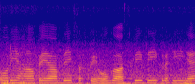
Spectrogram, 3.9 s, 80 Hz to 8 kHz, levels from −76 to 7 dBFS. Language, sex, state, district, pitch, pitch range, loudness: Hindi, female, Haryana, Rohtak, 210 Hz, 195-215 Hz, -18 LUFS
